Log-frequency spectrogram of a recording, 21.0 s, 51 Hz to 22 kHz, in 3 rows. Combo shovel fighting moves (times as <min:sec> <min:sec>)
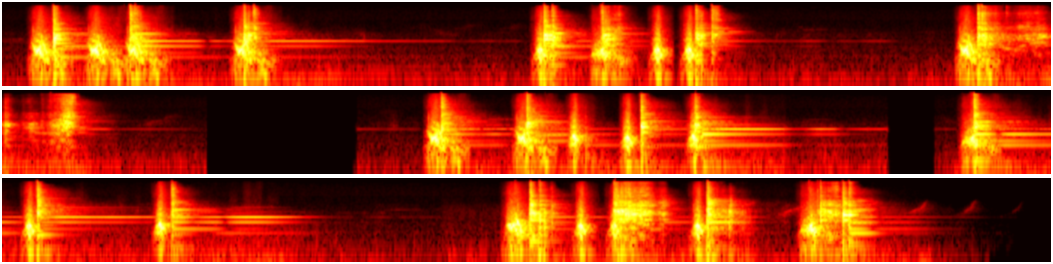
0:00.2 0:01.9, 0:17.4 0:19.7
